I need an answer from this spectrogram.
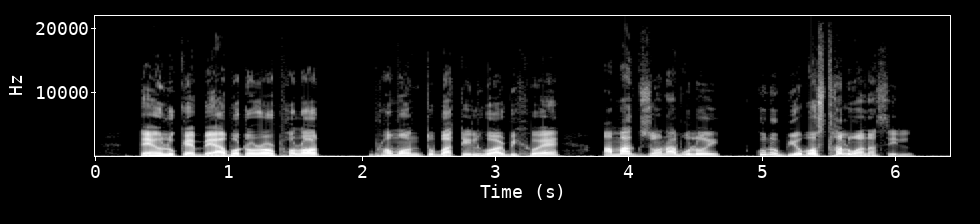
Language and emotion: Assamese, angry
